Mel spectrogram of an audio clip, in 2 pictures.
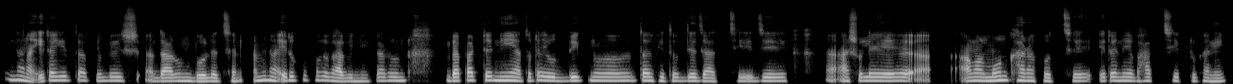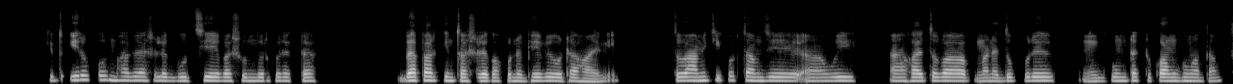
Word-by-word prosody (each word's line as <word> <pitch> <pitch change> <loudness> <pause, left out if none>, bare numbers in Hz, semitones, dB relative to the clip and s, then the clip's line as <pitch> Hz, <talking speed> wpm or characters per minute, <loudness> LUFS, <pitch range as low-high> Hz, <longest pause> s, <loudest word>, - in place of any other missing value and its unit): না, 205 - +2
না, - - 0
এটা 155 - +1
কিন্তু 190 0 -3
আপনি 170 -2 -8
বেশ 175 -1 -1 0.2
আ - - -2
দারুণ 155 +2 +3
বলেছেন। 145 0 +1 0.2
আমি 185 - +2
না - - +3
এরকমভাবে 190 0 -3
ভাবিনি। 150 0 0
কারণ 175 0 -1 0.5
ব্যাপারটা 185 +2 +2
নিয়ে 185 0 +5
এতটাই 175 +3 -1
উদ্বিগ্নতার 175 +1 +1
ভিতর 165 0 -2
দিয়ে 165 0 +3
যাচ্ছি 155 +2 -4 0.2
যে 165 - 0 0.6
আ - - -5 0.2
আসলে 170 +1 0 0.5
আ - - -1 0.4
আমার 175 +1 +3
মন 190 +2 +5
খারাপ 175 -2 +1
হচ্ছে 155 - -5 0.3
এটা 175 +2 0
নিয়ে 175 0 +1
ভাবছি 170 +2 -6
একটুখানি। 155 -2 -5 0.6
কিন্তু 180 0 -8
এরকমভাবে 200 -3 0
আসলে 175 0 -1
গুছিয়ে 170 +1 +2
বা 170 - +4
সুন্দর 165 0 0
করে 170 0 -1
একটা 165 - -2 1.0
ব্যাপার 180 +1 +7
কিন্তু 170 -2 0
আসলে 160 +1 +2
কখনো 155 0 -1
ভেবে 165 +1 +2
ওঠা 160 0 -1
হয়নি। 140 +5 -2 0.6
তো - - +1 0.2
আমি 175 +1 +4
কি - - -3
করতাম? 185 -1 +1
যে 175 - +2 0.4
আ - - -1 0.2
ওই 175 - +3 0.5
আ 165 - +1
হয়তোবা 170 +1 +3 0.3
মানে 155 0 0
দুপুরে 170 +1 0 0.5
উম 145 - -3
ঘুমটা 170 0 -1
একটু 160 - -8
কম 170 0 +6
ঘুমাতাম। 160 -2 -2
170 Hz, 155 wpm, -22 LUFS, 160-180 Hz, 1.0 s, ব্যাপার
